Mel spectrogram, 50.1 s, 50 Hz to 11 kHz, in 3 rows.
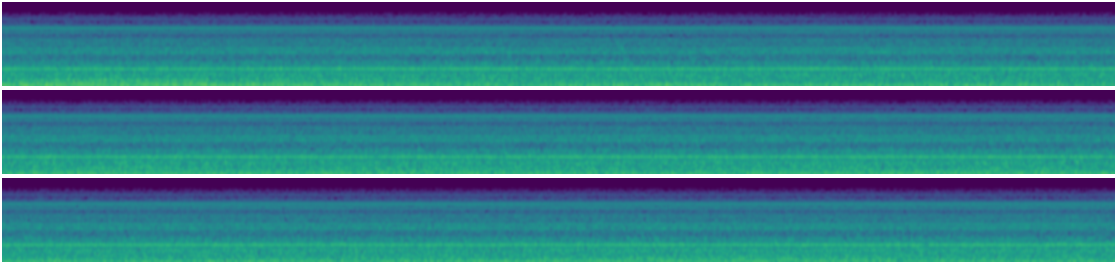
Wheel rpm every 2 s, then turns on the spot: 0, 0, 0, 0, 0, 0, 0, 0, 0, 0, 0, 0, 0, 0, 0, 0, 0, 0, 0, 0, 0, 0, 0, 0, 0.
none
